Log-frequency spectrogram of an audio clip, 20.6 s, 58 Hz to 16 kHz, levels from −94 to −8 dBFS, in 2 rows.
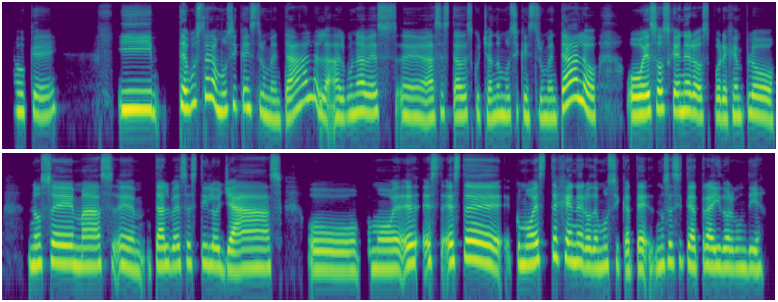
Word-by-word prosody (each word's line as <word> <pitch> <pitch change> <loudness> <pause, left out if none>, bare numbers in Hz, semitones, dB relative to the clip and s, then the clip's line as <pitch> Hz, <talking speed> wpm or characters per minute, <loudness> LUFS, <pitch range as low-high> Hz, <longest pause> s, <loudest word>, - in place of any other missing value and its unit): Okey. 235 0 -4 0.8
¿Y 265 -1 +4 0.2
te 285 -4 +6
gusta 340 +9 0
la 385 - +4
música 275 +3 -2
instrumental? 230 - -2
¿Al 205 - -1
alguna 215 +5 -1
vez, 235 +1 -3
eh, 205 -2 -3
has 195 +4 -3
estado 225 -3 -2
escuchando 215 -2 -5
música 215 +1 -5
instrumental, 205 - +2
o 220 -8 +2 0.4
o 215 +1 +5
esos 260 +3 +5
géneros, 240 -4 +1
por 200 -1 -3
ejemplo, 210 -1 -1 0.3
no 225 -1 0
sé, 235 -1 +3
más, 215 0 -1
em, 205 -5 -3
tal 220 -1 +2
vez 225 +2 -3
estilo 230 -2 -2
jazz, 200 +1 0 0.3
o 185 -1 -2
como 195 0 -2
e 210 +5 +3
e - - -3
este 250 0 -3
este 255 -5 +4
como 230 0 +1
este 265 +3 +1
género 245 -7 +1
de 200 - -1
música 210 -3 -4
te 195 +1 -1
no 215 +2 -3
sé 245 0 -1
si 250 +1 -9
te 235 -2 +1
ha - - +4
atraído 210 -1 0
algún 200 0 -3
día? 195 -1 -4
220 Hz, 145 wpm, -20 LUFS, 200-245 Hz, 0.8 s, te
